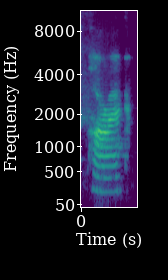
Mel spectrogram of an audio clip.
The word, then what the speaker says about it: Parekh: about okay great and have I been mispronouncing your last name yes and it's okay it's parekh sorry it's all good I thought I was doing so good no but you know what I really did like that pronunciation so yeah it's like Tarjay exactly oh gosh well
